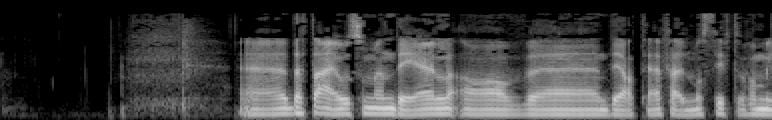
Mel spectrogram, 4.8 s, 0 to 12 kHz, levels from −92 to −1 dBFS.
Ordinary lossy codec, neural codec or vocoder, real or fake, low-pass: MP3, 32 kbps; none; real; 10.8 kHz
